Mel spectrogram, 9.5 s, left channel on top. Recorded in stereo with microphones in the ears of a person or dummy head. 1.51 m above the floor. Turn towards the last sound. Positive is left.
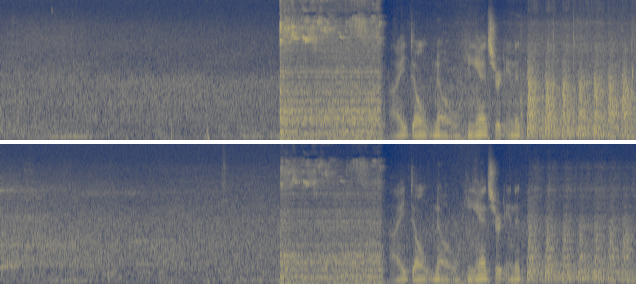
turn(degrees=25)  # may be behind; listen again after turning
